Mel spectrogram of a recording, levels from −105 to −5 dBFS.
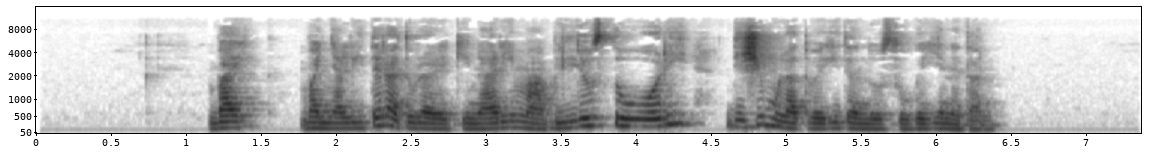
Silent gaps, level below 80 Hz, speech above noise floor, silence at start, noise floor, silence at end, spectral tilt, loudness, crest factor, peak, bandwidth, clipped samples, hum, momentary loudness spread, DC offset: none; -70 dBFS; 48 dB; 1.15 s; -73 dBFS; 0.95 s; -3.5 dB/octave; -25 LUFS; 24 dB; -4 dBFS; 11.5 kHz; under 0.1%; none; 13 LU; under 0.1%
